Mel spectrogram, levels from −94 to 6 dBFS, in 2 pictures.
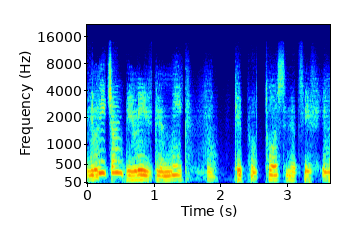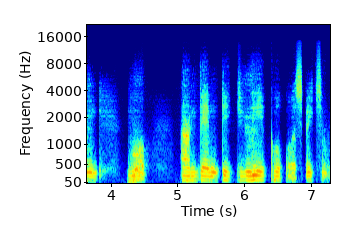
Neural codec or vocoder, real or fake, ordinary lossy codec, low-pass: codec, 44.1 kHz, 0.9 kbps, DAC; fake; none; 14.4 kHz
